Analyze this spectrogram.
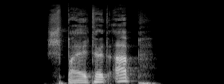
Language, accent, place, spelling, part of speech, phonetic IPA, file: German, Germany, Berlin, spaltet ab, verb, [ˌʃpaltət ˈap], De-spaltet ab.ogg
- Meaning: inflection of abspalten: 1. third-person singular present 2. second-person plural present 3. second-person plural subjunctive I 4. plural imperative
